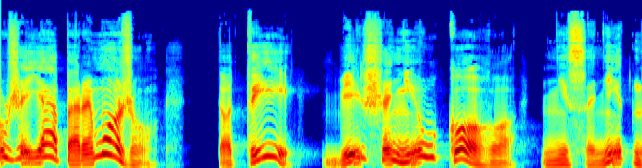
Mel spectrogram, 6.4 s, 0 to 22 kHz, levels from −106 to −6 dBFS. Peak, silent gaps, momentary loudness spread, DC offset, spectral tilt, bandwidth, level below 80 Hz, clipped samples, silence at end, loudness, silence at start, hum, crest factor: 0 dBFS; 1.90-2.18 s; 13 LU; under 0.1%; -6 dB/octave; 16 kHz; -46 dBFS; under 0.1%; 0 s; -16 LUFS; 0 s; none; 16 dB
